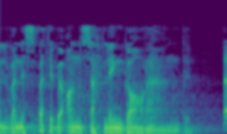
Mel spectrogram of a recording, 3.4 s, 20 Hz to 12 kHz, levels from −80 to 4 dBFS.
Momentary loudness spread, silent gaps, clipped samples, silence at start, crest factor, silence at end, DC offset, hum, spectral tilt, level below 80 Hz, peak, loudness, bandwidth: 10 LU; none; under 0.1%; 0 s; 14 dB; 0 s; under 0.1%; none; -6 dB/octave; -38 dBFS; -6 dBFS; -21 LUFS; 6.4 kHz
